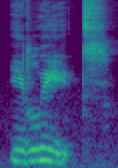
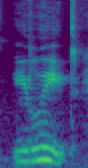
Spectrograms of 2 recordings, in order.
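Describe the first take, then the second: First: "elite" said softly and clearly; model word. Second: "Elite" repeated in an even voice; repeated model word. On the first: Teacher introduces "elite" to learners, soft and clear. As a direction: present "elite" gently as the new word. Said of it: "The next word is going to be". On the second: Teacher repeats "Elite" for learners, even. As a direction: repeat "Elite" once more. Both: Shown as a demonstration.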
